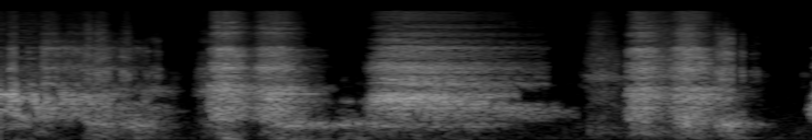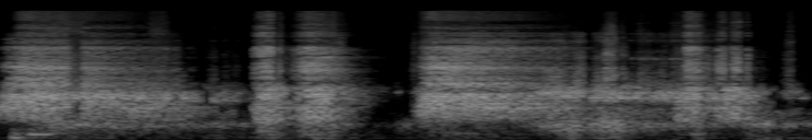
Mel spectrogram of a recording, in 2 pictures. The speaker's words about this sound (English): Bringing that energy in, deep in the breath, keeping the breath going.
